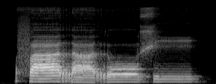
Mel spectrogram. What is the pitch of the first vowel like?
high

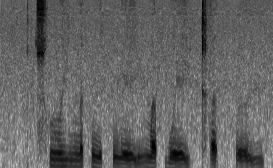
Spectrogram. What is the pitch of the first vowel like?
high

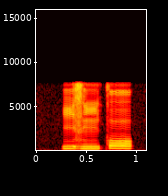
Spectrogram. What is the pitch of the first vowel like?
low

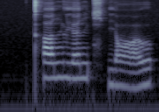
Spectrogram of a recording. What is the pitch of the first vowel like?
high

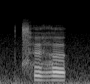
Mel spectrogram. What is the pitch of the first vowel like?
high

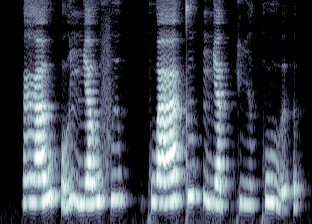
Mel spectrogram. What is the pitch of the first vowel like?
rising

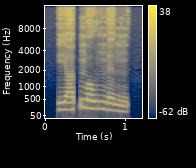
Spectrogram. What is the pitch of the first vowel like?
rising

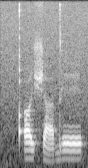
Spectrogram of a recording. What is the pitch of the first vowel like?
high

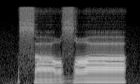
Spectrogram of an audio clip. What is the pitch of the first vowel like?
low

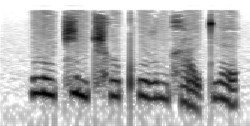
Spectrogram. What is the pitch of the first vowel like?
falling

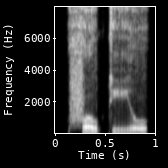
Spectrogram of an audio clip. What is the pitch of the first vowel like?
rising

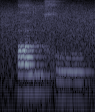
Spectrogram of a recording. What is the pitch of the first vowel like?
high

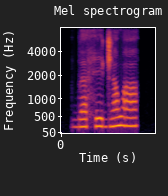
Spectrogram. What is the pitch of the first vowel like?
low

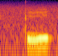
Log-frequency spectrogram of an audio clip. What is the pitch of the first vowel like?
rising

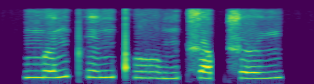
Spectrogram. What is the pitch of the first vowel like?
rising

